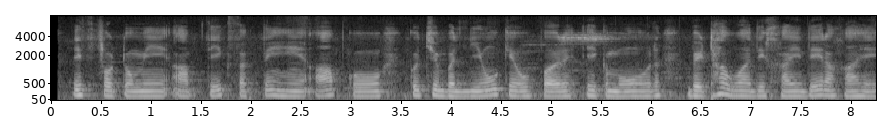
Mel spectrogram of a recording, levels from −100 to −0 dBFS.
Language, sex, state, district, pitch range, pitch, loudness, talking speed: Hindi, male, Uttar Pradesh, Budaun, 120-135 Hz, 125 Hz, -37 LUFS, 160 wpm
